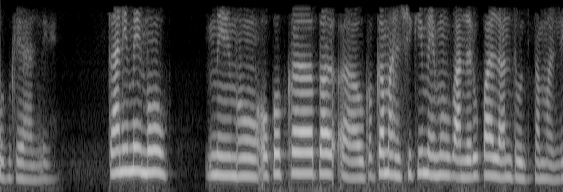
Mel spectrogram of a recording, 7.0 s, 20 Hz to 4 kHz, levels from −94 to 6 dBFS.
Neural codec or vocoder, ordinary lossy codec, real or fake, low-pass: codec, 16 kHz in and 24 kHz out, 0.6 kbps, FocalCodec, streaming, 4096 codes; MP3, 32 kbps; fake; 3.6 kHz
